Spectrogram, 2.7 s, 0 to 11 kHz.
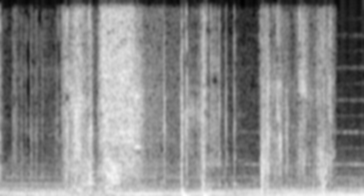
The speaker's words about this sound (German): Man presst es an die Kopfhaut und drückt diesen Knopf hier. Nein, nein, bitte doch! Hörst du das, Ben? Das ist die Justierung. Dauert etwa 5 Sekunden.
